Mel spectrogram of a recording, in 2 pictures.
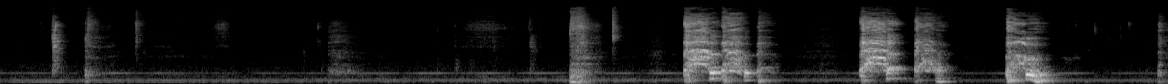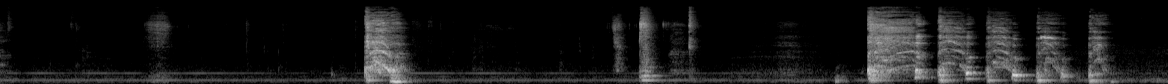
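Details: Adult's morning cough, possibly after too much beer the night before: scattered bursts of coughing and throat clearing with gagging and spitting sounds over a steady room hum.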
